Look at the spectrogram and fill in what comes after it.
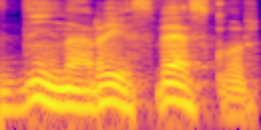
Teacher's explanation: the high pitch from the last syllable in väska didn’t survive into the compound word because it moved off the first posttonic, or the syllable immediately after the stress.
